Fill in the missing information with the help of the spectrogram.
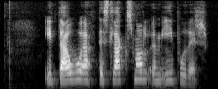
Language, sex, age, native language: Icelandic, female, 30-39, Icelandic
